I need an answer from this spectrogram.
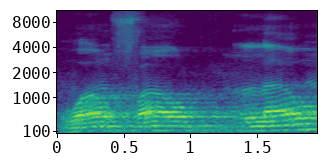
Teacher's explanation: digabungkan karena tanwin bertemu wawu. Nah, kalau tanwin bertemu wawu itu idgham bi gunna.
